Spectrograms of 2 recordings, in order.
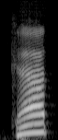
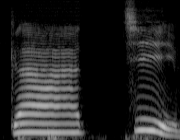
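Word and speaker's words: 같이: Anda akan membacanya adalah gati. Seperti itu ya. Gati, tetapi dengan aturan ini, dengan adanya aturan nomor 13 ini, maka Anda membacanya adalah gaci, bukan gati ya, tapi gaci, teman-teman.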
